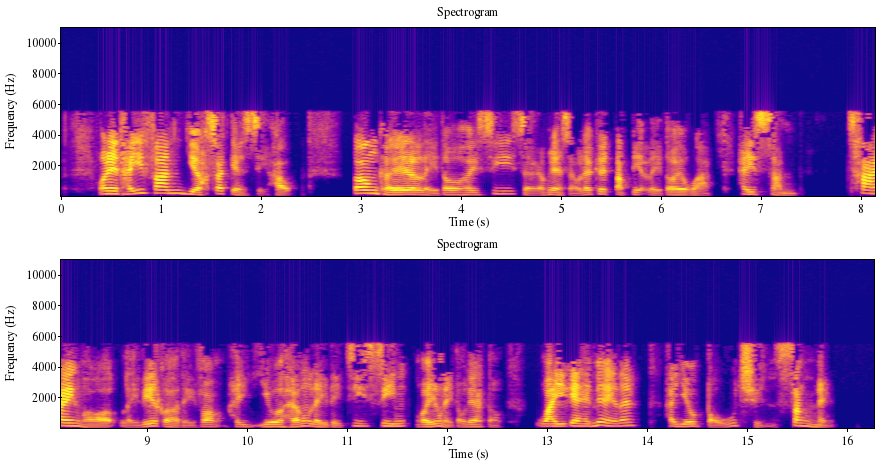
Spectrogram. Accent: China; 神造我哋係中國人，我哋愛返中國人是应该的

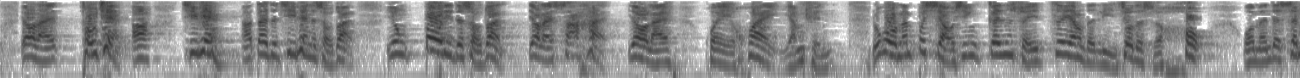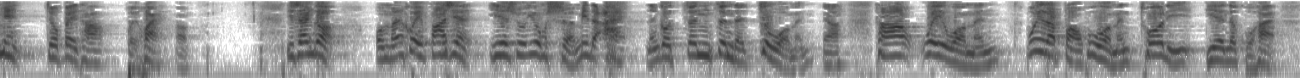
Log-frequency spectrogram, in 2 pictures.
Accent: China; 我是中国人，所以我最熟悉的是中国历史。

